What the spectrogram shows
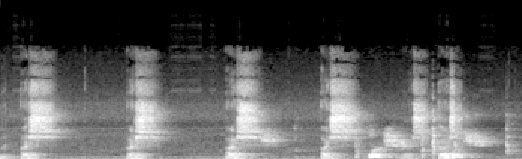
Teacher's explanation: अब जब जीम हम पढ़ते हैं तो जो जबान की नोक है वो ऊपर वाले ऊपर के तालु के साथ बिल्कुल लगती है। लेकिन जब शी और या जब हम पढ़ते हैं तो उस वक्त वो जुबान की नोक से ऊपर वाली जो तालु उसके साथ लगती नहीं है लेकिन बिलकुल उसके करीब हो जाती है।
